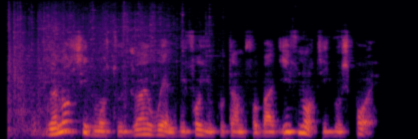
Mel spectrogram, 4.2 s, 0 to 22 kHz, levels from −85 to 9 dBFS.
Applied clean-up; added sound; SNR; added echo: none; Shatter; 17 dB; none.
